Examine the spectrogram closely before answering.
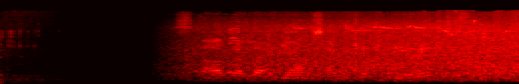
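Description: After a short murmur and a moment of silence, the steady rush of a flowing river in the Beqaa Valley, Lebanon, fades in and continues, a dense, unbroken wash of sound.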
